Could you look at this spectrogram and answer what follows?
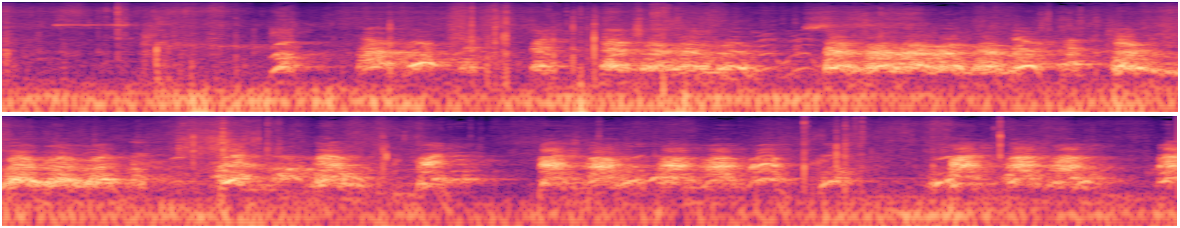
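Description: A dog barking repeatedly in quick runs of short barks and yips, starting about a second and a half in.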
